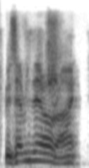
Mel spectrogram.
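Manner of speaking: put-on a chirpy northern club-man accent. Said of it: "I can only do it in a northern accent".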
